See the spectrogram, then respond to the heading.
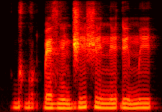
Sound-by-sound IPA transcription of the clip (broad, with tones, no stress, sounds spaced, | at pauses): ɡ ʊ˨ ɡʷ ɛ˨ k͡p e˨ z ĩ˨ d͡ʒ i˨˦ ʃ i˨ n i˨ ɗ i˨ m i˦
